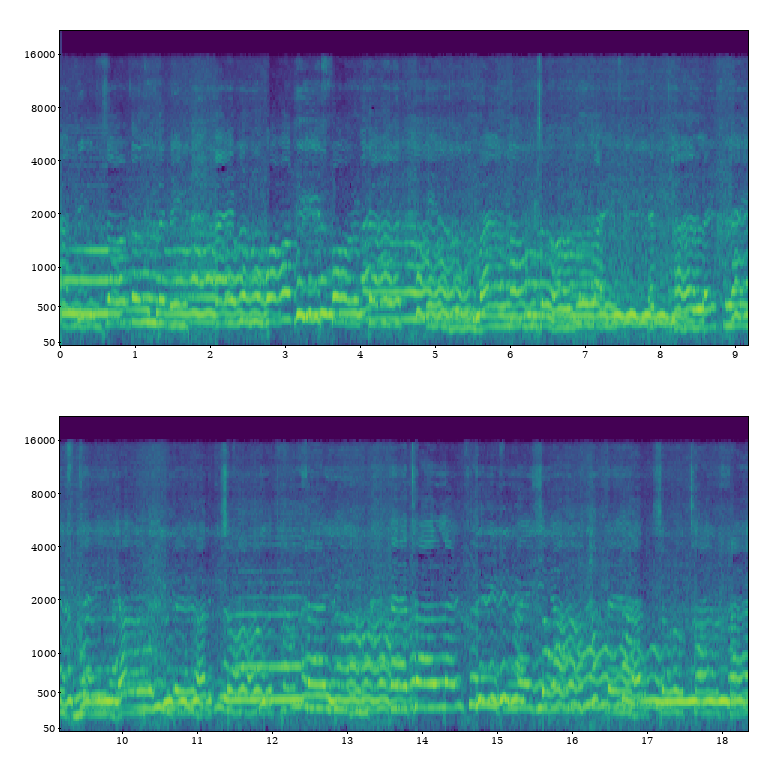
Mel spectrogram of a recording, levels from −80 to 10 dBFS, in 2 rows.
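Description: Gain pumping runs throughout: the gain swings by around 10 dB, ducking under each loud sound, likely from excessive input gain driving a fast limiter.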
